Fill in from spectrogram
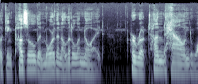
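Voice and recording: Reading aloud is done here in a natural voice.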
